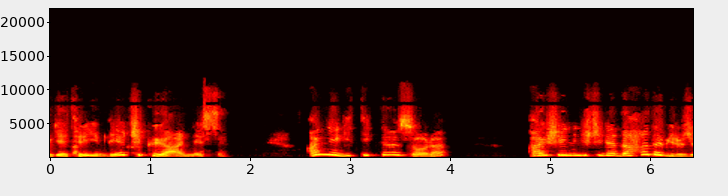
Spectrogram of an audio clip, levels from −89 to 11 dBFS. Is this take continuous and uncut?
yes; 0 cuts

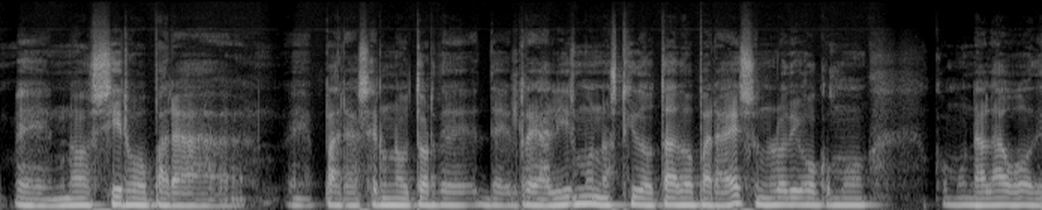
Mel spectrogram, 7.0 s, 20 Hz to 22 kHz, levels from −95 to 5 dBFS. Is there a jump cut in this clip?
no; 0 cuts

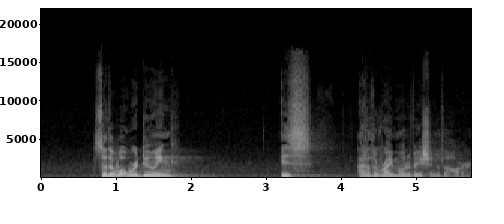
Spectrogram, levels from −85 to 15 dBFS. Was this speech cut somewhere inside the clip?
no; 0 cuts

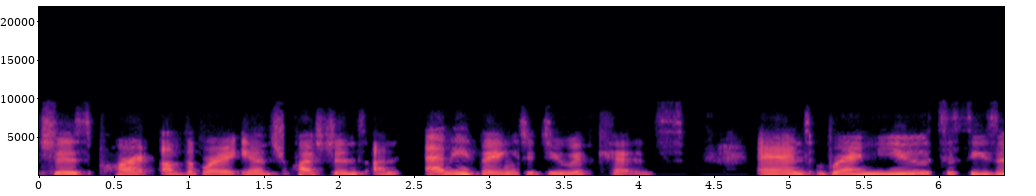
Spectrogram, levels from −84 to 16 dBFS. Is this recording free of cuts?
no; 3 cuts; at 1.1 s, 1.6 s, 3.2 s

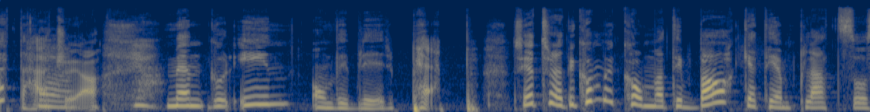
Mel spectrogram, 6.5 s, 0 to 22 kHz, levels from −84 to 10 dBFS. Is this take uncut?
no; 2 cuts; at 1.6 s, 4.2 s

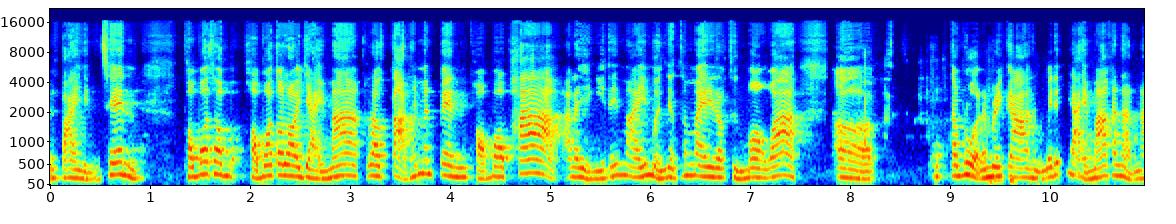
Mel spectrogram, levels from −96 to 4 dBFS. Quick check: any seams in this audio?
yes; 1 cut; at 7.7 s

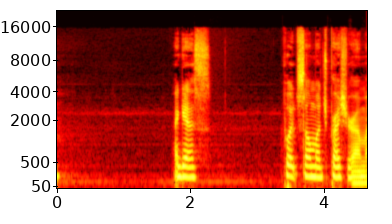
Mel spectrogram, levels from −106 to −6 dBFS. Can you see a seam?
yes; 1 cut; at 3.4 s

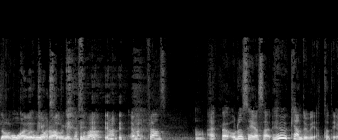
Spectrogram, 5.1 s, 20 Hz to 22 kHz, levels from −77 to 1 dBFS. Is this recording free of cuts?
yes; 0 cuts

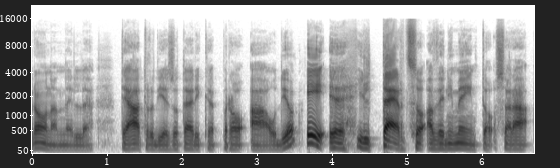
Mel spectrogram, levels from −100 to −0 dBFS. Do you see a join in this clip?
yes; 1 cut; at 3.6 s

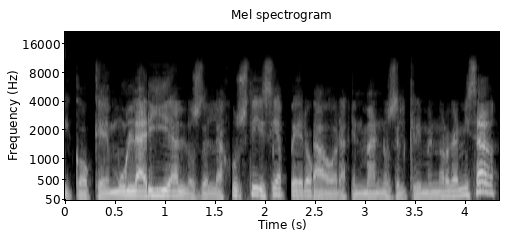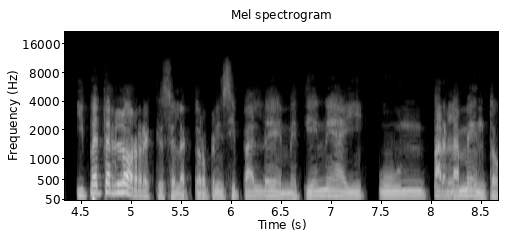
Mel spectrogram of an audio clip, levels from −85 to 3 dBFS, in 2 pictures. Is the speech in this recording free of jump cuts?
no; 1 cut; at 2.5 s

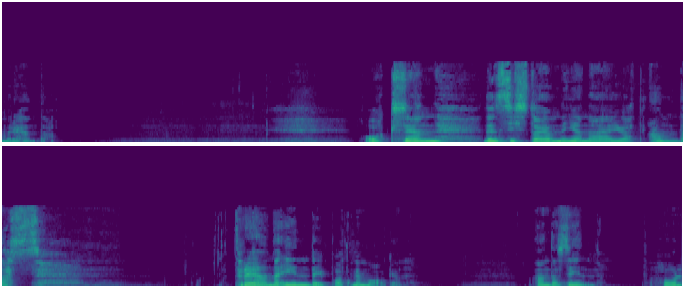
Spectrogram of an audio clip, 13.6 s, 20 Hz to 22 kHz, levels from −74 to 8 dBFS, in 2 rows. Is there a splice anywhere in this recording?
yes; 1 cut; at 10.3 s

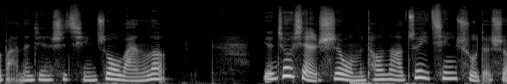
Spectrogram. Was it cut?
no; 0 cuts

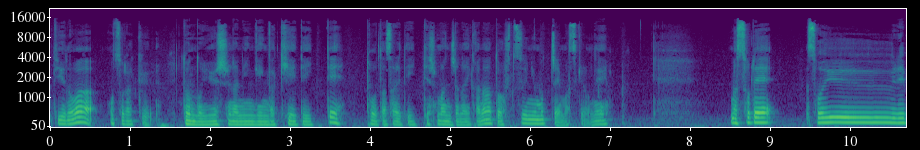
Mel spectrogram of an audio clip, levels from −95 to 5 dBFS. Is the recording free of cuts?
no; 1 cut; at 1.6 s

